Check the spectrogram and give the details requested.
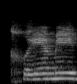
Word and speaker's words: Cleome: So you pronounce that Cleome.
